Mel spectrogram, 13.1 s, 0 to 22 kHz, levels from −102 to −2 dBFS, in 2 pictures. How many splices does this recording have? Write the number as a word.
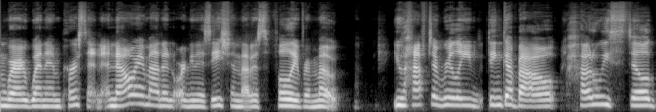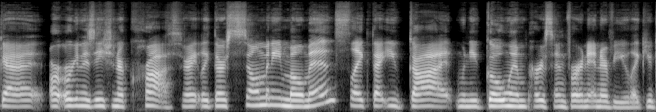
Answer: four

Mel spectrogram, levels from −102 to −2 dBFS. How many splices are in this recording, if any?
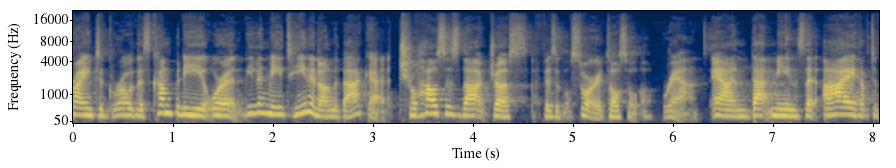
two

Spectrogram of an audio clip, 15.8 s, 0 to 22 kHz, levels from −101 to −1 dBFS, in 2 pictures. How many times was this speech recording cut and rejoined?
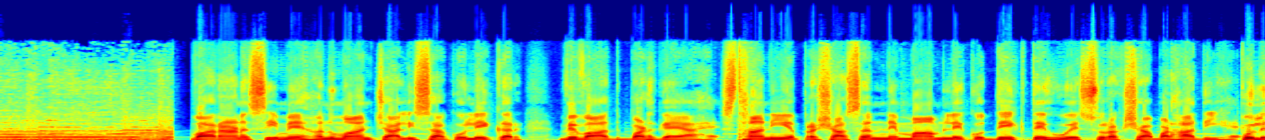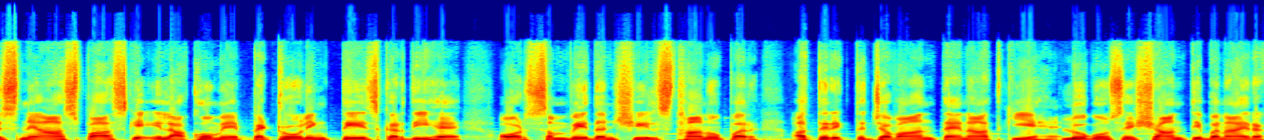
one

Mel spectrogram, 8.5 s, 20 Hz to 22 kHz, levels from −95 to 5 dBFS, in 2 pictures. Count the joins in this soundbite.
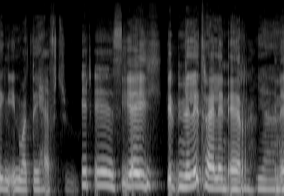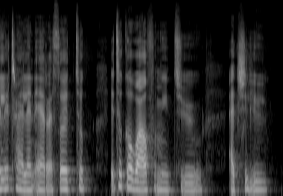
one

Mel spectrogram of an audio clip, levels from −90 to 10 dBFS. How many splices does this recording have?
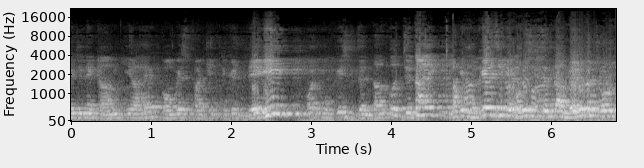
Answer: one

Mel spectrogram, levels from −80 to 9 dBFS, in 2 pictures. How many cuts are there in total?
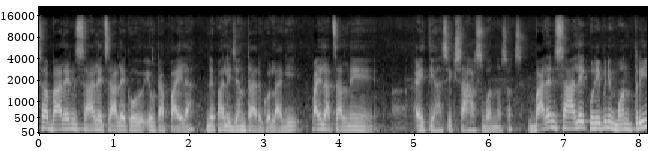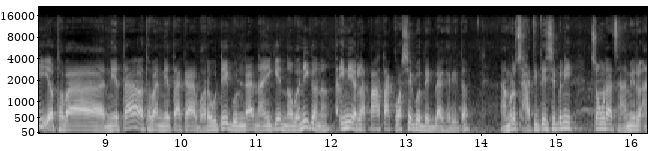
four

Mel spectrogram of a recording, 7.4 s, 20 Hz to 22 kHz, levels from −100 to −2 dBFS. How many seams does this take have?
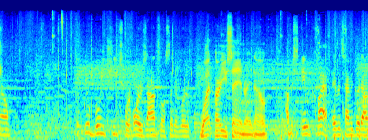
one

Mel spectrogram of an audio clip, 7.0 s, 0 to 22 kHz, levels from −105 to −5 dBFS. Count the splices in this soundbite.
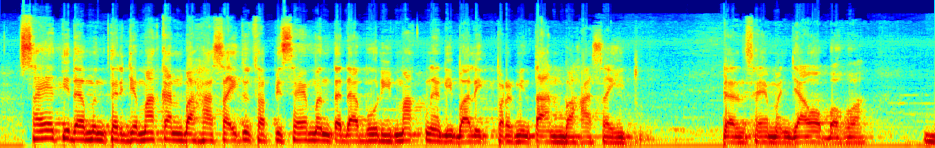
one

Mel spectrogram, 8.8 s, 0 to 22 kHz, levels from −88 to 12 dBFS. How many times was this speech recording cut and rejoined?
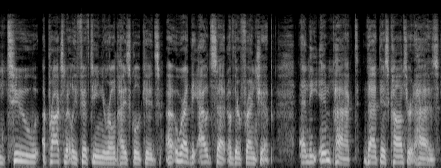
one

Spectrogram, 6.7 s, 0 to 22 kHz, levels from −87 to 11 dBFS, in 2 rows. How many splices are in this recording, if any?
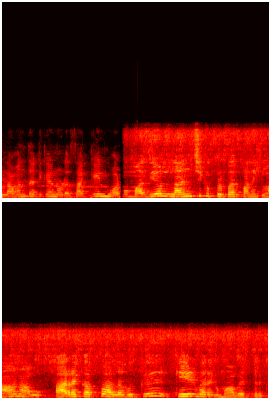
one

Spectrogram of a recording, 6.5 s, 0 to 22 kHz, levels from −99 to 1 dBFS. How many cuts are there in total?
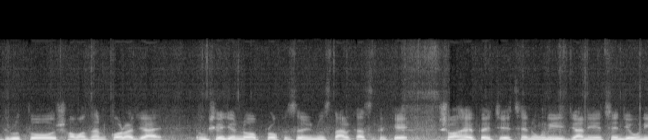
zero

